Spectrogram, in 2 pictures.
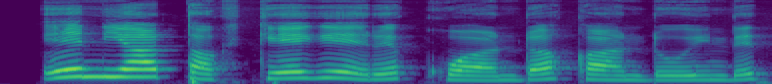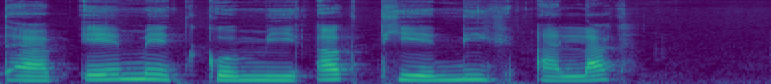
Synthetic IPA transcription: e˦nɪjɔ˦t̪ɔ˨kːe˦ɡe˦ɾe˦kwɔ˨ndɔ˦ka˨ndo˨i˨nde˦t̪a˨b̚e˦me˦˨t̪ko˨mi˨ʔa˦kt̪ʰje˨ni˦ka˨la˦k

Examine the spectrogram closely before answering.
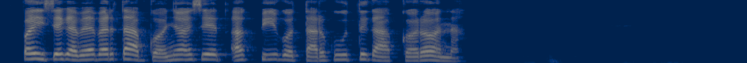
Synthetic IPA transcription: pɔ˦i˨se˦kɛ˨bɛ˦pɛ˦rtaː˦˨p̚kɔ˨ɲɔ˦se˦ta˦k̚pi˦ko˨ta˨ɾku˦ti˦ka˨p̚kɔ˨ɾɔ˦na˨

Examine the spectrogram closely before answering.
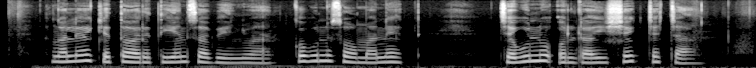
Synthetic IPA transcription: ŋa˨le˦ke˨t̪ɔ˦ɾe˨t̪i˨e˦nsa˨be˨ɲwa˨nko˦bu˦nu˦so˨ma˨ne˦t̪̚ | t͡ʃe˨βu˦nu˦ʔo˨ldɔ˨i˨ʃe˦kt͡ʃe˦t͡ʃa˨ŋ

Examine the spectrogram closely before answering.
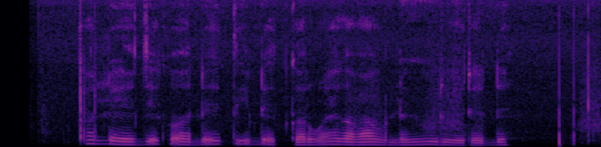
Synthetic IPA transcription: ka˦le˨ɲd͡ʒi˦kɔ̰˨ne˦ti˦nḛ˨t̪̚kɔ˨ɾwa˦ka˨βa˦u˨le˨˦ki˦u˦ɾe˨ɾe˨ne˦

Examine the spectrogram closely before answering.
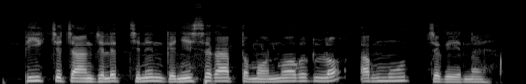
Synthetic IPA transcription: piː˦k̚t͡ʃe˨t͡ʃaː˨ŋt͡ʃe˨le˦t̚t͡ʃi˨ni˦nke˨ɲi˦se˦kaː˦p̚tɔ˨mɔ˨nmɔ˦kɪ˦klɔ˦a˦k̚muː˦t̚t͡ʃe˨ke˨na˨

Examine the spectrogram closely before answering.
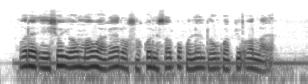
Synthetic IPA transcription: o˦ɾɛ˨ʔe˨ʃo˦jɔ˨˦ma˨˦wa˨kɛ˦ɾɔ˨sɔ˨ko˦ni˨sa˦pʊ˦kʊ˨le˦n˦to˨˦ŋ˦kwa˨pɔ˦ʔɔ˦la˨ja̰˨

